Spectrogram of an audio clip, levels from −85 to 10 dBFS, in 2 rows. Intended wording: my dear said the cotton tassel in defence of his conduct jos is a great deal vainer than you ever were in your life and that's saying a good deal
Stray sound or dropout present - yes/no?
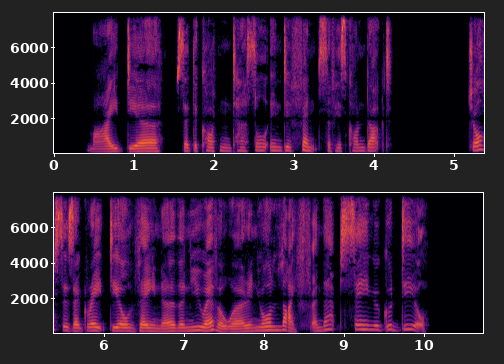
no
